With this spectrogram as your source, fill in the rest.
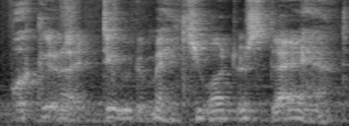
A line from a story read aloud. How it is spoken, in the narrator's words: whimpers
